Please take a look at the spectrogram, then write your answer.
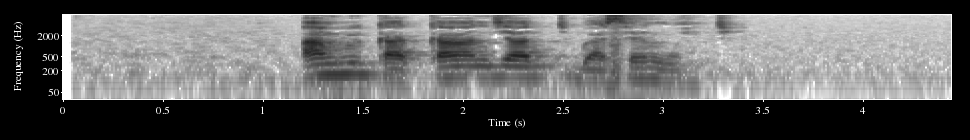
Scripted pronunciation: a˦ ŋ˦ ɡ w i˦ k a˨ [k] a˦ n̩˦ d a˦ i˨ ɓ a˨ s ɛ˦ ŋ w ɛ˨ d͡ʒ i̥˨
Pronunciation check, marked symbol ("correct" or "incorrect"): correct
